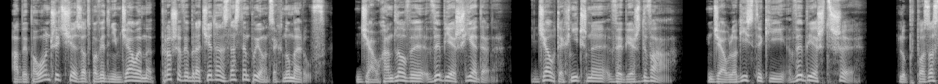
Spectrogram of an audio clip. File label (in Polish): demo ivr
